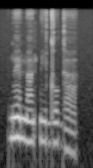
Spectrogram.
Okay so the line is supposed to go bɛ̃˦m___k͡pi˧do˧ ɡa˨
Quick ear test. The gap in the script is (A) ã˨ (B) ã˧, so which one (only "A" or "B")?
B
